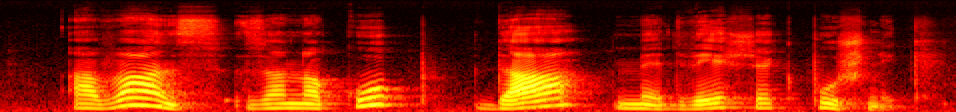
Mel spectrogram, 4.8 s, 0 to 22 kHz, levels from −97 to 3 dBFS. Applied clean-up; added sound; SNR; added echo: none; none; none; none.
